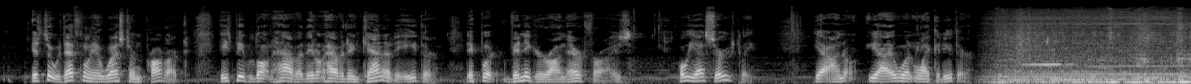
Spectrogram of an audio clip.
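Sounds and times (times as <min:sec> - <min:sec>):
speech: 0:00.3 - 0:10.1
milkshake machine whirring: 0:09.8 - 0:11.9.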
